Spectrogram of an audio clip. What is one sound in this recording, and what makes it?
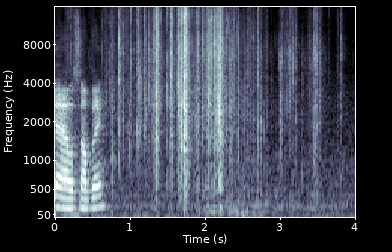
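A foil pack rips open.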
